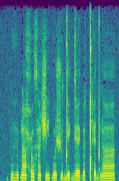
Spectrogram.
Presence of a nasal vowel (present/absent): present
